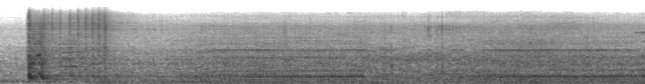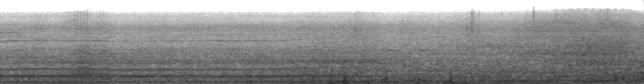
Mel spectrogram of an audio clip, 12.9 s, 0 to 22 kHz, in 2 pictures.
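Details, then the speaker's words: Access 125 BS6 scooter after full service, battery noted as critical since low power stops BS6 bikes starting: starts, then smooth even hum at slow road speed rising gently, no cutting out or stumbling where it stalled before. "Slow గా వెళ్దాము ఎందుకంటే slow లో వెళ్ళినప్పుడు ఆగిపోయింది కదా బండి ఇప్పుడు slow లో ఆగిపోతుందో లేదో అనేది ఒకసారి చెక్ చేసుకుందాం"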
